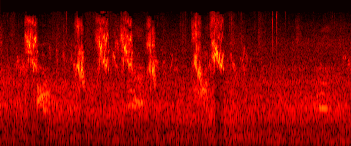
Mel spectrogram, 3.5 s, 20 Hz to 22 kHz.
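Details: Sparrows arriving on a hand to be fed, Tenmangu shrine, 15 January 2024; a close run of sharp twittering chirps, about a dozen notes in three seconds, then fading.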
